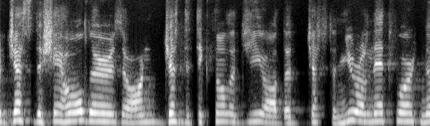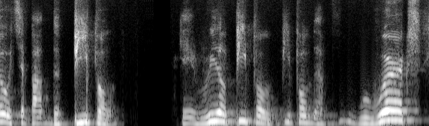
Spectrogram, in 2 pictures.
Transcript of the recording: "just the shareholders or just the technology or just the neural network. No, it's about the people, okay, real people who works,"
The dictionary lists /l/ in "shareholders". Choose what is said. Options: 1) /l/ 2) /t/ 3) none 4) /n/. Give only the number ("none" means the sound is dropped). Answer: 1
